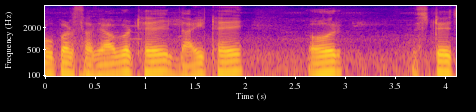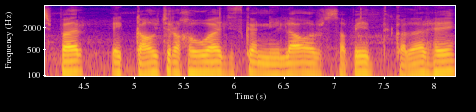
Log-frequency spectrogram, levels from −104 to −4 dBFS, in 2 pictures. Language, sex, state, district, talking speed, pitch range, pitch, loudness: Hindi, male, Uttar Pradesh, Jalaun, 140 wpm, 100-120 Hz, 110 Hz, -18 LUFS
